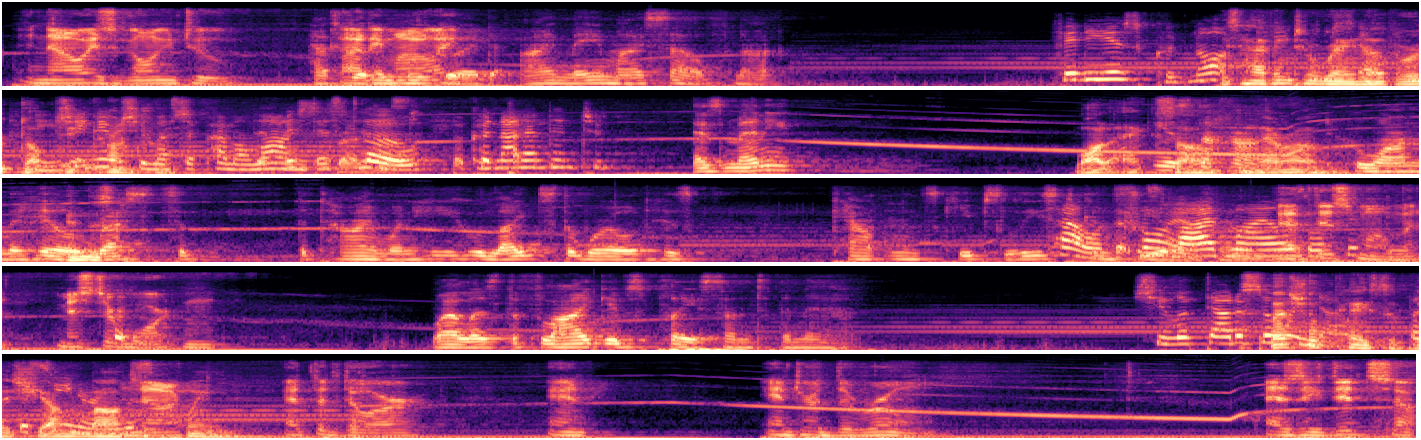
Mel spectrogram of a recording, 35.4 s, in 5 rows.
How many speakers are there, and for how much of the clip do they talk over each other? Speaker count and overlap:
five, about 32%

